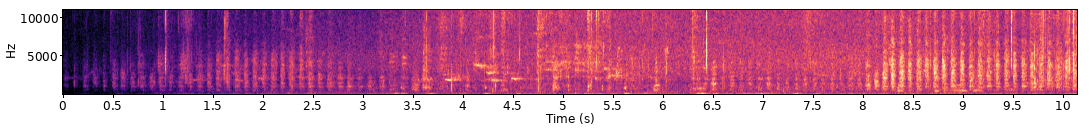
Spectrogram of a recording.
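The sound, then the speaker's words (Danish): A small dog pants rapidly and steadily, quick rhythmic breaths that grow louder after a quiet start and continue throughout with no talking. “Skal vi lige have noget vand, lille hund?”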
